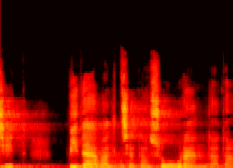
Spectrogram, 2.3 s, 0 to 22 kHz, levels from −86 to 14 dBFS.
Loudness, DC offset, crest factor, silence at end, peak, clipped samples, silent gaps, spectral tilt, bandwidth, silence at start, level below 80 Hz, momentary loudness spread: -23 LUFS; under 0.1%; 18 dB; 0 s; -6 dBFS; under 0.1%; none; -2.5 dB/octave; 15.5 kHz; 0 s; -64 dBFS; 11 LU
